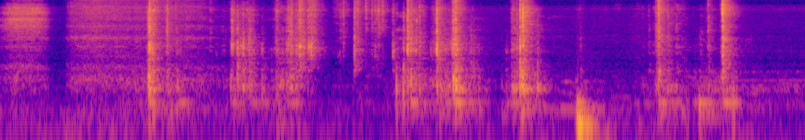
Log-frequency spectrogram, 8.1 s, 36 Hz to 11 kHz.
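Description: Plastic clicks and clatter of a Panasonic RX-C45LE boombox's cassette deck being worked by hand: the door opening, a compact cassette lifted in the well and the door shutting, as a string of separate sharp clicks with one duller thump near the end.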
